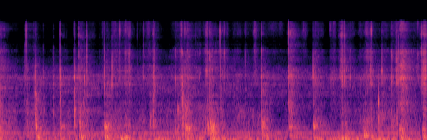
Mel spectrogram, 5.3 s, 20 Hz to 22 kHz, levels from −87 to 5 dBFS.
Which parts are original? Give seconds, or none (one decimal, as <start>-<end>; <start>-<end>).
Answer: none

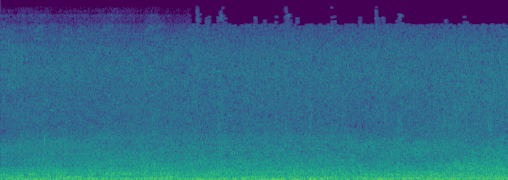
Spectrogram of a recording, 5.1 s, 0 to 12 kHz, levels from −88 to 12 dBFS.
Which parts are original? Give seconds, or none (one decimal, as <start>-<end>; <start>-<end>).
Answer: 1.9-5.1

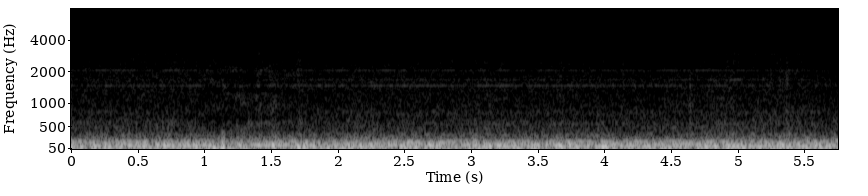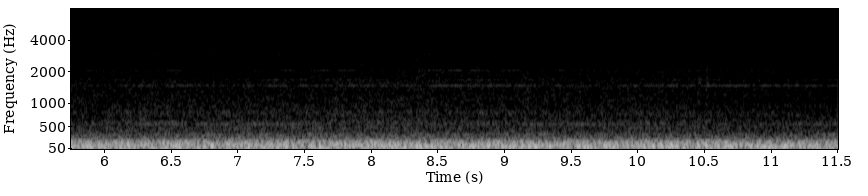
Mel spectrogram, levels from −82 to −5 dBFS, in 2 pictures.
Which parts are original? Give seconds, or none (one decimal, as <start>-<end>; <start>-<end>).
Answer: 0.0-1.0; 1.7-11.5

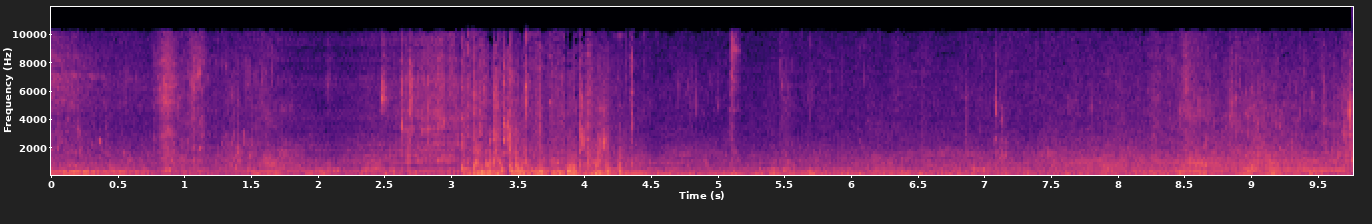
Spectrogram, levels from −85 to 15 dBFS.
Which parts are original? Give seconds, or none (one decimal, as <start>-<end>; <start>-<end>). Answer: 0.0-1.7; 3.1-9.8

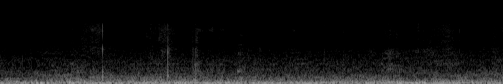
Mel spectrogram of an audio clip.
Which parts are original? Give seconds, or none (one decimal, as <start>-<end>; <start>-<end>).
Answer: 0.9-3.7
